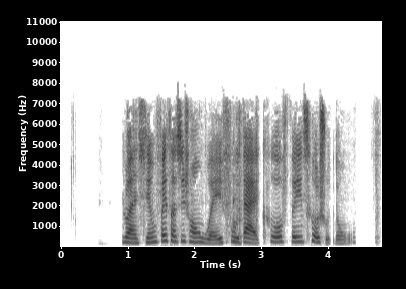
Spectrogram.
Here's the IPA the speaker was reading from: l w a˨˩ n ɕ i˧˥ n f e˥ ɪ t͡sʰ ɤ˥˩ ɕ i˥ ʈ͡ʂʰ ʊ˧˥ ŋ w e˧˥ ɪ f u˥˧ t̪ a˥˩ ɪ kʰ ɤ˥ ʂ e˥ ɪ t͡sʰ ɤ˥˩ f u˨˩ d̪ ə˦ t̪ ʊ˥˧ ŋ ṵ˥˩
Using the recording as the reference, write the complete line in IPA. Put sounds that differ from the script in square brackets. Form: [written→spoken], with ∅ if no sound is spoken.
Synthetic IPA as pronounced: l w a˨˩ n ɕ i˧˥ [n→ŋ] f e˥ ɪ t͡sʰ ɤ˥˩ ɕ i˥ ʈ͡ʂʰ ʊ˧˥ ŋ w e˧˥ ɪ f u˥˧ t̪ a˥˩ ɪ kʰ ɤ˥ [ʂ→f] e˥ ɪ t͡sʰ ɤ˥˩ [f→ʂ] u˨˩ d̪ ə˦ t̪ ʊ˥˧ ŋ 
